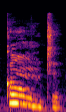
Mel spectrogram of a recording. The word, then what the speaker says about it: compte: Exemple 2 أو مثال 2 compte compte. دوما حرف البي هو الصامت، وهذه الكلمة بالضبط تذكرنا كيفاش ننطق لي فويال نازال اون.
